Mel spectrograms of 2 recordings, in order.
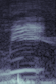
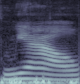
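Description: First: It is a high, squeaky meow. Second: It is a normal, unsqueaky meow.

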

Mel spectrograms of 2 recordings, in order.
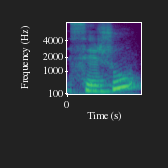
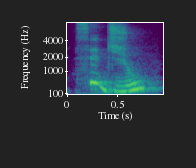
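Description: First: The middle consonant is a plain 'zh'. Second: The middle consonant is an affricate 'dzh'. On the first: The speaker calls it wrong. "в жодному випадку не «сижу»" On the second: The speaker calls it right. "нормативного вжитку звуків «дж» і «дз»"

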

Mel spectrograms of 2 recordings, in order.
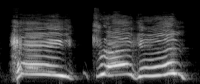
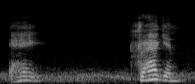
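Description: First: It is shouted very loudly. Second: It is whispered very softly.

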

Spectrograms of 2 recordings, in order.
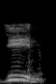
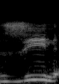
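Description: First: The word starts with a d sound. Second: The word starts with a z sound. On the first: The speaker calls it right. "It's not Deen or anything, it's Deen" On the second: The speaker calls it wrong. "Zeen, or Zeen comes out"

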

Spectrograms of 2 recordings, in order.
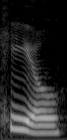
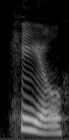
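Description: First: It is said as one contracted syllable. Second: The same.

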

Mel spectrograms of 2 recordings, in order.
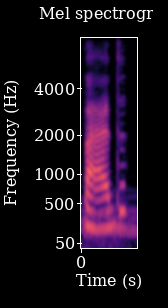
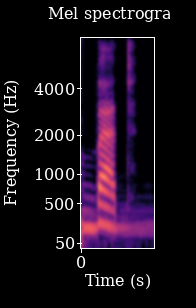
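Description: First: The final d is voiced. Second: The final d is devoiced, like a t. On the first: The speaker calls it right. "не bad – поганий" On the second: The speaker calls it wrong. "Шоста помилка – це оглушення"

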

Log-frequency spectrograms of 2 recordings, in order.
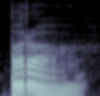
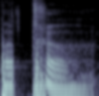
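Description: First: It is said in an American accent. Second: It is said in a British accent. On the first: "미국식 발음 버러" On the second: "영국식 발음 버터"

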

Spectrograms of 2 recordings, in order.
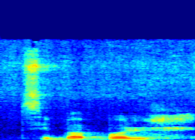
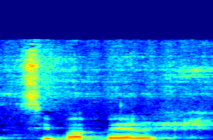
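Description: First: The final vowel sounds unlike e, closer to o. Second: The final vowel sounds almost like e. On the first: This is how it is said in some places. "en algunos lugares se dice, yo he escuchado" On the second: This is the common city pronunciation. "casi una E. Sibabel, entre A y E, pero apretando los dientes"

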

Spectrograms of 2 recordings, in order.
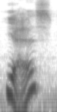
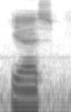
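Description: First: The yes sounds bright and upbeat. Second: The yes sounds low and downbeat. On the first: Things are going well. "if it was good" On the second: Things are not going well. "if he wasn't so good"

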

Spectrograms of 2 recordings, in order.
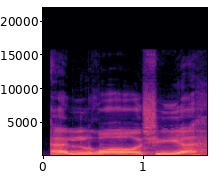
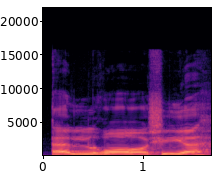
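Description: No difference in how they are said.

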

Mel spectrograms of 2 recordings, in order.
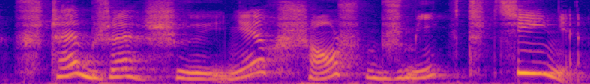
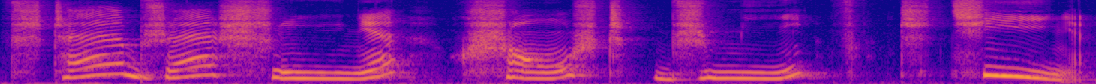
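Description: First: The sentence is said at a faster pace. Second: The sentence is said at a slower pace.

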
